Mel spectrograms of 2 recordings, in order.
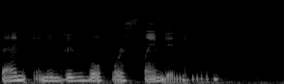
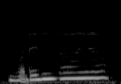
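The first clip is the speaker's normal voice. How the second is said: ordinary delivery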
